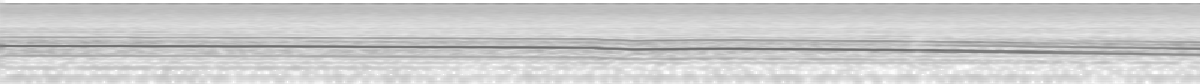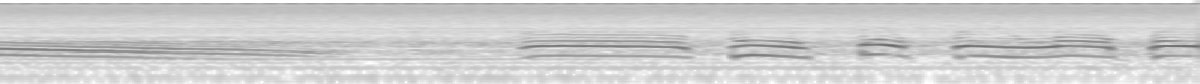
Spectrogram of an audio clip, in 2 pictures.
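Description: A TV commentator's long drawn-out goal call, one held note that slowly falls in pitch and fades about five seconds in, marking a goal from a penalty kick. He then goes on talking in quick bursts.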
